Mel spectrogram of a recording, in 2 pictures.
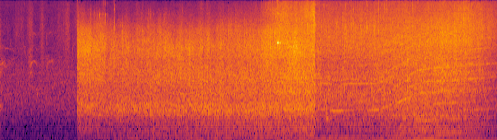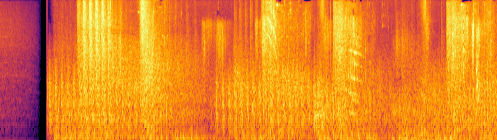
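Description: A low rumbling noise swells for several seconds and fades out. About eight seconds in, loud battle sound starts suddenly: rapid machine-gun fire and gunshots in quick succession.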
